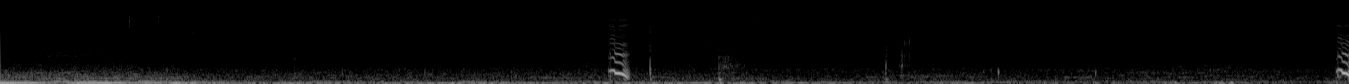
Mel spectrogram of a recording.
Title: #hiccups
